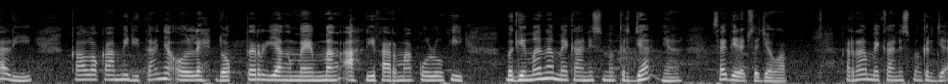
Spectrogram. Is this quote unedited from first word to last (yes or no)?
yes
